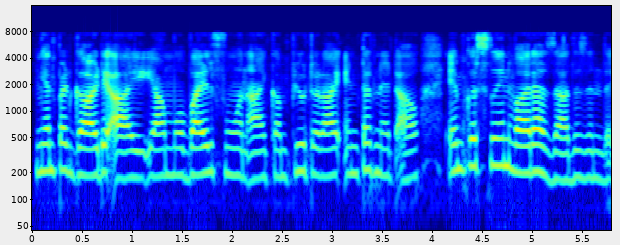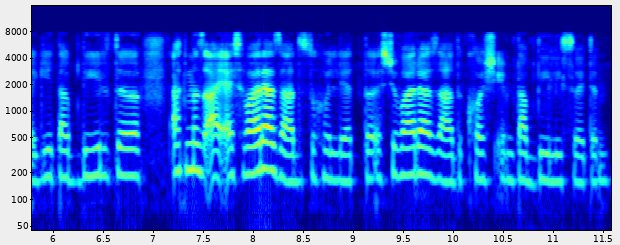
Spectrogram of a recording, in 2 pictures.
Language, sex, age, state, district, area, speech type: Kashmiri, female, 18-30, Jammu and Kashmir, Bandipora, rural, spontaneous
